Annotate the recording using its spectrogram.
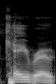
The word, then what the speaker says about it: Cairo: Cairo, Georgia is pronounced Cairo, Georgia.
